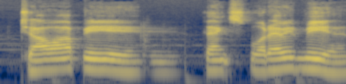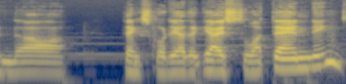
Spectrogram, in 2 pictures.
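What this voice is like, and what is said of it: Italian accent. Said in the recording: “Italian, as you can guess from my accent”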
